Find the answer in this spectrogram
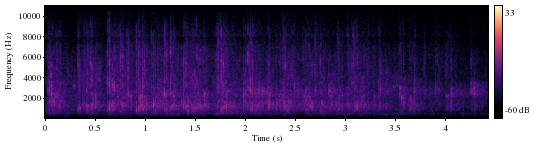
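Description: A church congregation applauding, many hands clapping at once, thinning out near the end.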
